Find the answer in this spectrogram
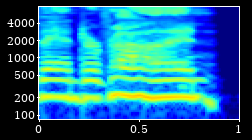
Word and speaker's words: Vanderveen: It's pronounced Vandervine. Vandervina.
